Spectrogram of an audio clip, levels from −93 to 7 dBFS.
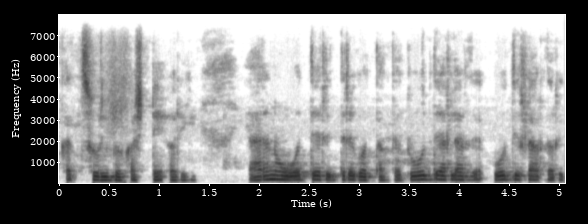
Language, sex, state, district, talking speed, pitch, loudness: Kannada, female, Karnataka, Bellary, 140 wpm, 145 Hz, -15 LUFS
